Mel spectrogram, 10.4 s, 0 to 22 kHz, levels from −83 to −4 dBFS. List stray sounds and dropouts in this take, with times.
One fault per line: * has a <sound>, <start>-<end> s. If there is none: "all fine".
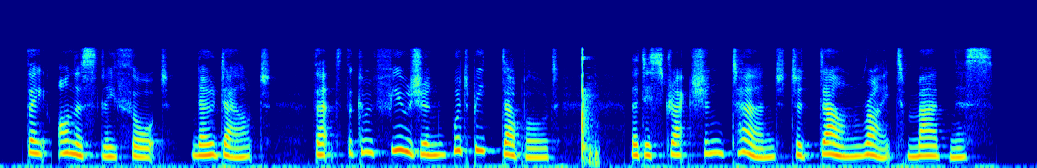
* has a thud, 5.8-6.0 s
